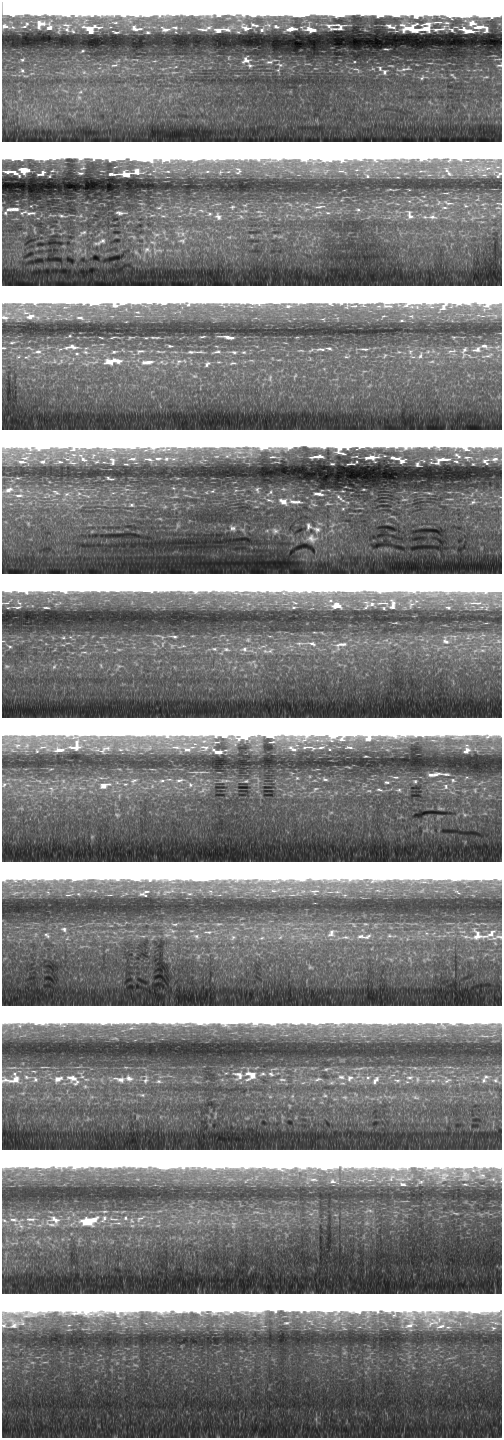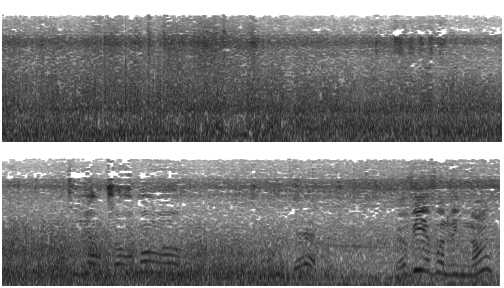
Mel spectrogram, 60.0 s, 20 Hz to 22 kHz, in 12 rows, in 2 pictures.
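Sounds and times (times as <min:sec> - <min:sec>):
vehicle engine and road rumble: 0:00.0 - 0:59.9.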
